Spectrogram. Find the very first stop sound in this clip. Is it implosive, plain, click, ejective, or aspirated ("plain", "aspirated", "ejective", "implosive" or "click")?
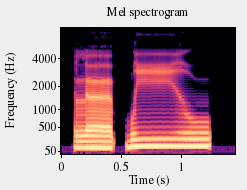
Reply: plain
